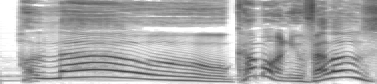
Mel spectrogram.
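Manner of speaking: calling out cheerfully. Narrating him calling out to a group on catching sight of them, a cheerful cry. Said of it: "he cried cheerfully".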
